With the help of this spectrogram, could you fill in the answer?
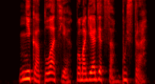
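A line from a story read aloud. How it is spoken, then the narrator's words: Low bark. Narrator (Russian): Низко рявкнул Денис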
